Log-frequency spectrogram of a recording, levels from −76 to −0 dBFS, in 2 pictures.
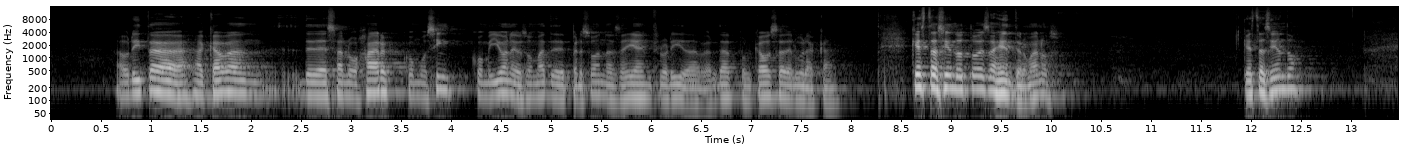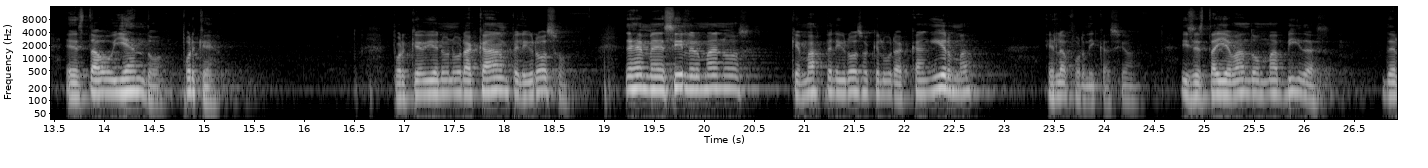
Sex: male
